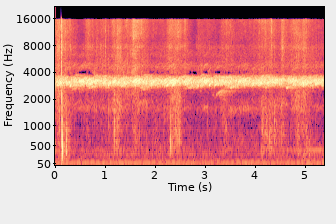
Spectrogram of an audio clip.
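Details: Massed spring peeper calls form an unbroken shrill, high whistling drone, with several short faint clicks and taps scattered through the background.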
